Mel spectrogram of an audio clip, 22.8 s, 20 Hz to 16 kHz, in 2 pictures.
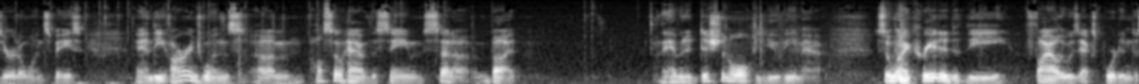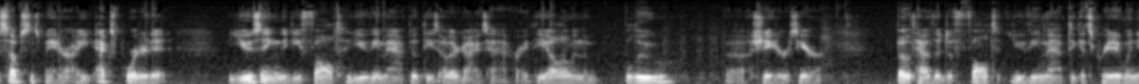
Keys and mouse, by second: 0.2 alt+middle click, 0.9 alt+middle click, 1.2 alt+shift+middle drag, 2.5 alt+shift+middle drag, 4.0 shift+click, 4.4 shift+click, 5.9 click, 12.9 click, 15.2 click, 16.8 click.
